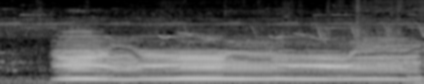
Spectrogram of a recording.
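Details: A buffalo lows in a single sustained, steady bellow of about three and a half seconds, deep and droning with little change in pitch, tapering off at the close against quiet surroundings.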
